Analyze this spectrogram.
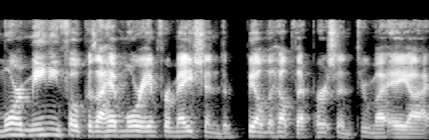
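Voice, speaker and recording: Against a quiet background, the talking goes at a fairly quick pace. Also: man. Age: 60s. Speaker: senior care business owner. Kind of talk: interview. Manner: halting, many repetitions.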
